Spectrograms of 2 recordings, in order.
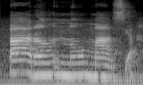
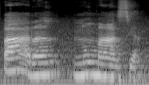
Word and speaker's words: paronomásia: Nós vamos ver 4 figuras hoje: aliteração, assonância, onomatopeia e paronomásia. Paronomásia ou paranomásia, tá? As duas pronúncias são corretas.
